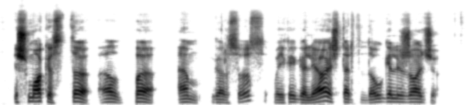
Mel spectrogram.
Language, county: Lithuanian, Klaipėda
